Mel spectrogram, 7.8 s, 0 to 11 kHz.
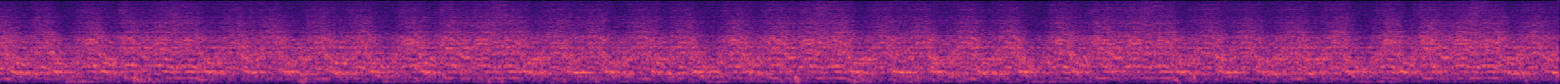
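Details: Ford F-250 7.3 non-turbo Power Stroke diesel sitting 10+ years, fuel confirmed at the filter: steady starter cranking with a faint rhythmic chug and hiss, but never catches or picks up speed; cranks, no start.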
